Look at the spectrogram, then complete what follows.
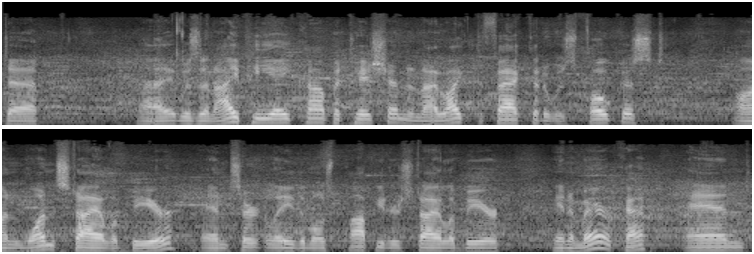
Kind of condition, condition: setting, busy venue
